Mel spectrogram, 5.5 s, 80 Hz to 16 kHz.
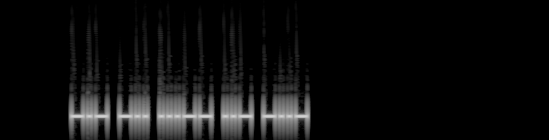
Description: Morse code, heard as a keyed tone, about 30 wpm, 700 Hz. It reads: KD3UX
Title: USA Call Signs - 5 Characters - Repeated 3x - 30wpm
